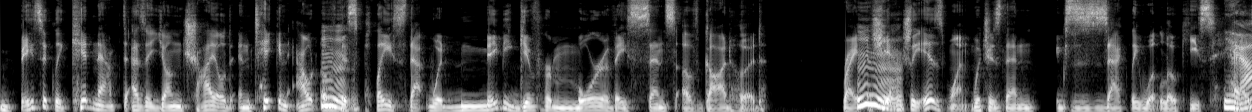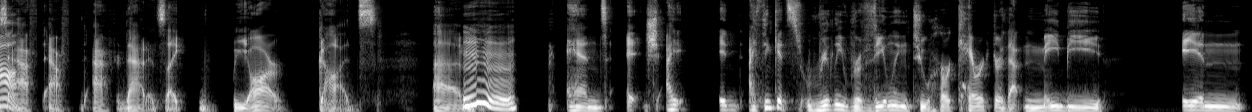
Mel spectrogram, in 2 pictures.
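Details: Self-described stuttering in an adult male podcast host who says he has a speech impediment; stuttering.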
